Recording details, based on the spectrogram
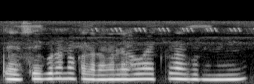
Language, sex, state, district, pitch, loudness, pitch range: Chakma, female, Tripura, Unakoti, 240 Hz, -12 LUFS, 230-255 Hz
